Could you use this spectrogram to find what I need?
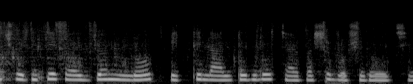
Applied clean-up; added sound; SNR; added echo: neural mask model RNNoise.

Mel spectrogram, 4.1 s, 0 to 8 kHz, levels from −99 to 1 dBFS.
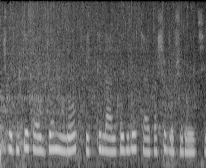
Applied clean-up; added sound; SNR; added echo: none; Toilet flush; 14 dB; none.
